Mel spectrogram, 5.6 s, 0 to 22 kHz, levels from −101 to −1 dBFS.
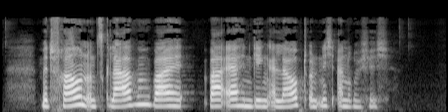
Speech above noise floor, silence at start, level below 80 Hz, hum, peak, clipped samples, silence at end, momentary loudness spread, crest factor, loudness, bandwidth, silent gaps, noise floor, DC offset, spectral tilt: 53 dB; 0.55 s; -62 dBFS; none; -2 dBFS; under 0.1%; 0.8 s; 13 LU; 16 dB; -17 LUFS; 11.5 kHz; none; -70 dBFS; under 0.1%; -4 dB/octave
